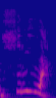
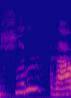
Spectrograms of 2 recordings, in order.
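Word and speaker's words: 신라: শিল্লা, শিল্লা, যেমন আমরা আল্লাহ যেভাবে বলি এরকম ন আর র মিলে ল ল হয়ে যায়, শিল্লা।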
